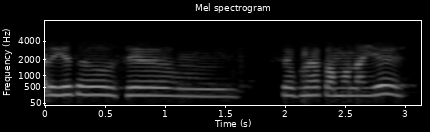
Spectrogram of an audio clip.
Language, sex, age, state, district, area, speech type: Odia, female, 45-60, Odisha, Jajpur, rural, conversation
